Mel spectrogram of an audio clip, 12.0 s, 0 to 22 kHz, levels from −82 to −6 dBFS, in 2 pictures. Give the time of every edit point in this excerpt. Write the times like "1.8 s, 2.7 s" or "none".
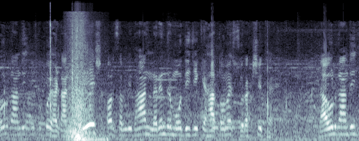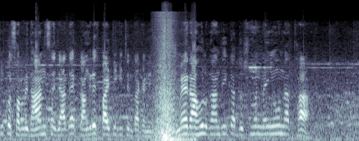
1.4 s, 8.7 s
